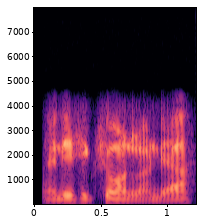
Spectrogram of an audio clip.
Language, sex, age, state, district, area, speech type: Malayalam, male, 18-30, Kerala, Wayanad, rural, conversation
